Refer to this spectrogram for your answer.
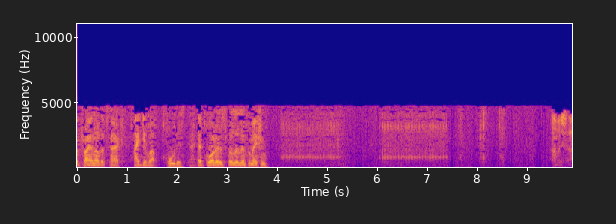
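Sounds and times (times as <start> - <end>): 
speech: 0.0 - 3.9
telephone ringback tones over a muffled line: 4.1 - 5.3, 6.1 - 7.4.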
